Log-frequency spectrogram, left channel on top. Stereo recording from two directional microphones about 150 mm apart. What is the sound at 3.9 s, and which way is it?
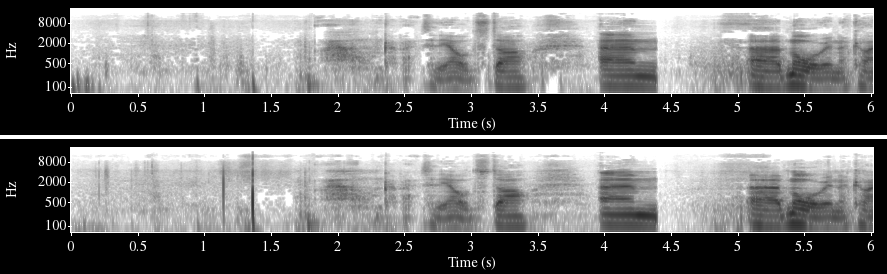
Speech, 60° left (ahead or behind).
